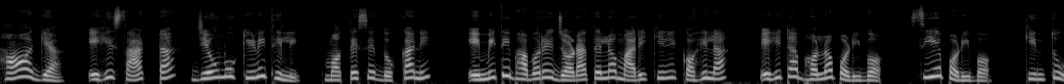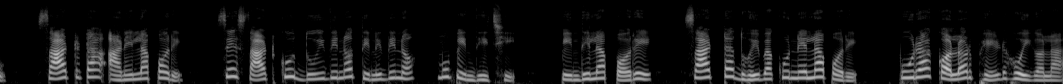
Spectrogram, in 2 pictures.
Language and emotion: Odia, neutral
